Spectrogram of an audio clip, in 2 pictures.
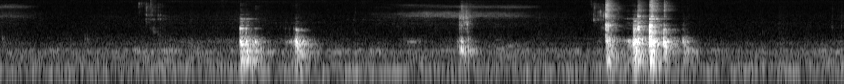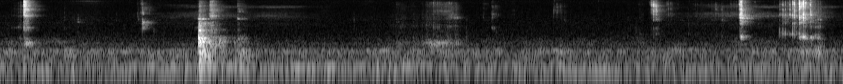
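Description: Small stainless-steel serving buckets of potato crisps handled and set down, with scattered clinks, taps and paper-liner rustles; the loudest cluster comes about five seconds in. Near the end, a crisp crunches between the teeth.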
